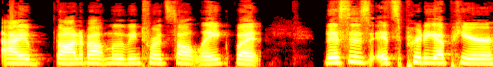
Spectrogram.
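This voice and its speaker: In a dry, close sound with no echo, a woman with an American accent speaks at a fairly high pitch in a bright, sharp tone. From US Midwest, St. Louis, Missouri. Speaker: financial advisor and podcast co-host. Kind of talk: casual chat.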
